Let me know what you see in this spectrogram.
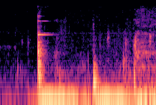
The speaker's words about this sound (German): also ich muss mal kurz äh, einen Schluck Wasser nehmen hier, damit es gut weiterläuft.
